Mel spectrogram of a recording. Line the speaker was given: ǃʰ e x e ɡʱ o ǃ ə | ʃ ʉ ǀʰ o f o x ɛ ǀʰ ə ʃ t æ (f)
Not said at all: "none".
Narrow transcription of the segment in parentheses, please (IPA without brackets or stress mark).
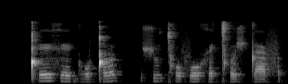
f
